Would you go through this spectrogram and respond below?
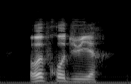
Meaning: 1. to reproduce 2. to recreate 3. to regenerate 4. to reproduce (to produce offspring)
- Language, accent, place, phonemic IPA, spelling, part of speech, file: French, France, Lyon, /ʁə.pʁɔ.dɥiʁ/, reproduire, verb, LL-Q150 (fra)-reproduire.wav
